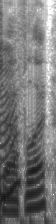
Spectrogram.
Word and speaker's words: Schlafly: So, you know, in my mind, there was an anti-feminism of, say, the, I don't know, 60s and 70s, like Phyllis Schlafly, is that how you say it? Mm-hmm. Schlafly, who fought against the Equal Rights Amendment for women.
